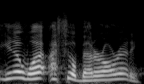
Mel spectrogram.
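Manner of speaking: ordinary delivery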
